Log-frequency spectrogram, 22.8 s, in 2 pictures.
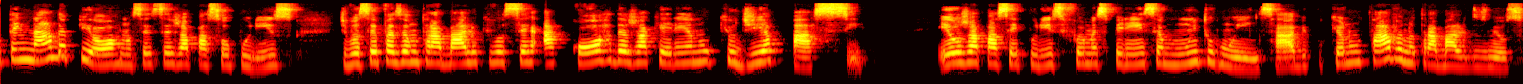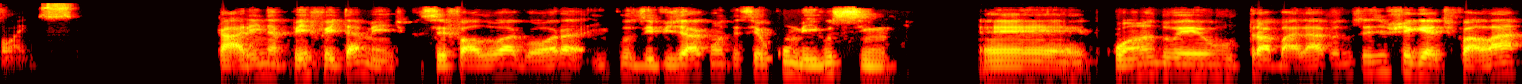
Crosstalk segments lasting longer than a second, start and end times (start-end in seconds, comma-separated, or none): none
